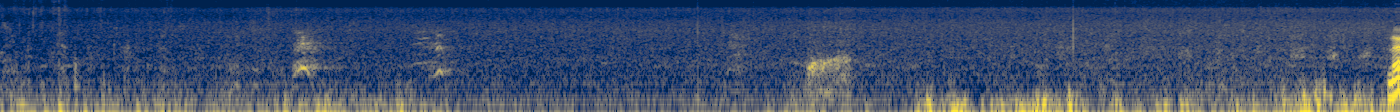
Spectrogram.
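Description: A few faint, short dog barks from a pack at play, the clearest about eight seconds in, over steady outdoor background noise. Low rumbling on the microphone runs through the second half.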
